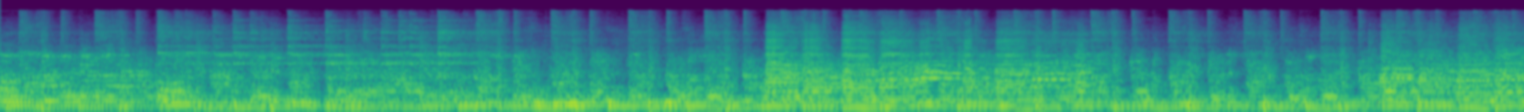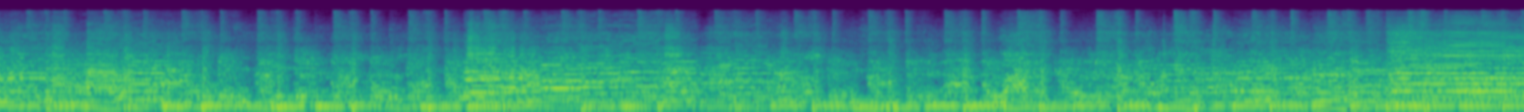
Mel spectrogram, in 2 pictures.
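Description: Live ska band playing in a small room: trombone and tenor saxophone, electric guitar and drums over a steady repeating bass line, with the horn melody coming and going.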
